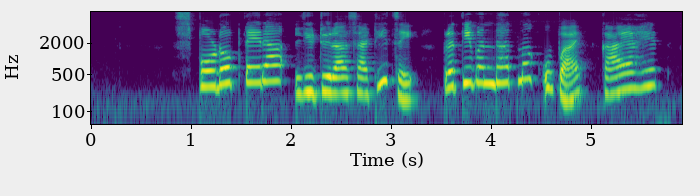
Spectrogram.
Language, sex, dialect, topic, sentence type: Marathi, female, Standard Marathi, agriculture, question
